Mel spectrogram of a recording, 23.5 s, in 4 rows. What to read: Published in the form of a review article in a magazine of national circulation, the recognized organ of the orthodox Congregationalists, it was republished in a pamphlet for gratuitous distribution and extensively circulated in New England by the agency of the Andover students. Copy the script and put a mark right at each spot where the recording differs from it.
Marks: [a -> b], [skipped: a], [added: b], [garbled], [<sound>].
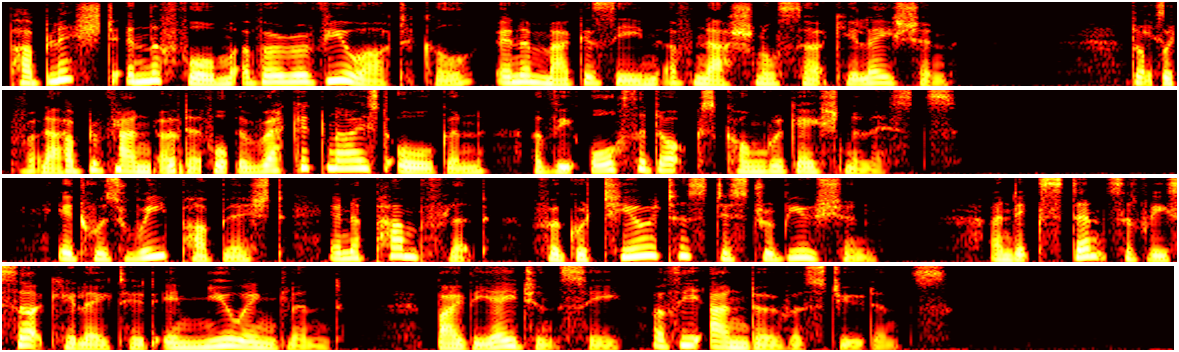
Published in the form of a review article in a magazine of national circulation, [garbled] the recognized organ of the orthodox Congregationalists, it was republished in a pamphlet for gratuitous distribution and extensively circulated in New England by the agency of the Andover students.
